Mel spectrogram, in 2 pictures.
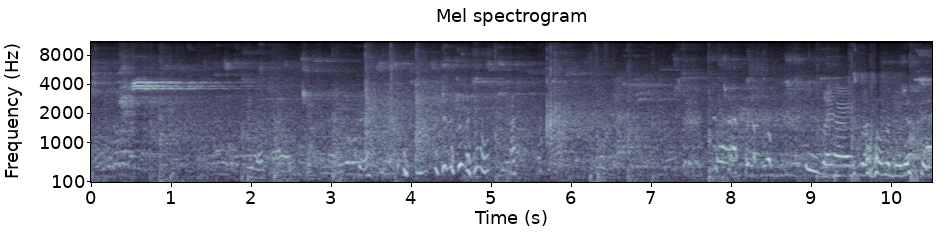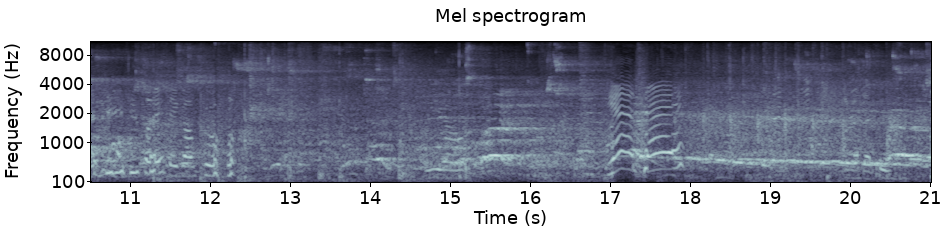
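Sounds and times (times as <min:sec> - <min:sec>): voices in echoing hall: 0:00.0 - 0:21.0
basketball dribbling: 0:06.2 - 0:07.1, 0:08.8 - 0:15.2.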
